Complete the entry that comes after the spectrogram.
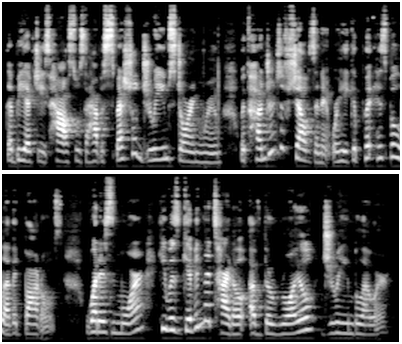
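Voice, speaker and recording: A woman reading a children's book aloud as scripted narration, expressive and clearly phrased. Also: medium pitch, normal speed. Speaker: storybook reader.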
